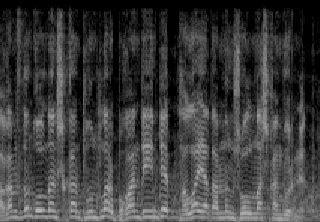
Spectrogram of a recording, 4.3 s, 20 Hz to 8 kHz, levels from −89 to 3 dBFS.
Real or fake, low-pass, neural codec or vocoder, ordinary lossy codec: fake; none; codec, 16 kHz, 4 kbps, FunCodec, trained on LibriTTS, 50 frames a second; none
